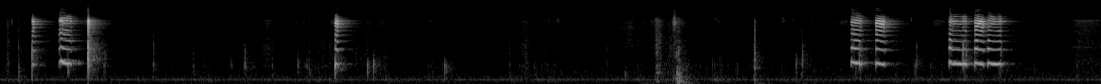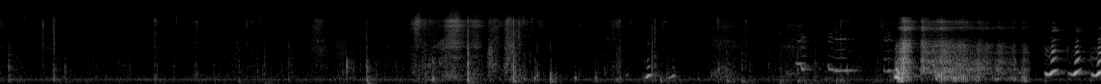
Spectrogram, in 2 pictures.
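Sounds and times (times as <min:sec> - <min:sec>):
squeaky toy squeaking: 0:00.3 - 0:01.0, 0:08.5 - 0:10.2.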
